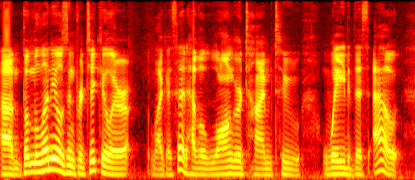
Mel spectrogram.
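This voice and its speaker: A man with a normal speaking voice and an American accent talks at a moderate pace, his fairly low pitch carried by lively intonation. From New York, Harlem. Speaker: nonprofit founder. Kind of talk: interview.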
